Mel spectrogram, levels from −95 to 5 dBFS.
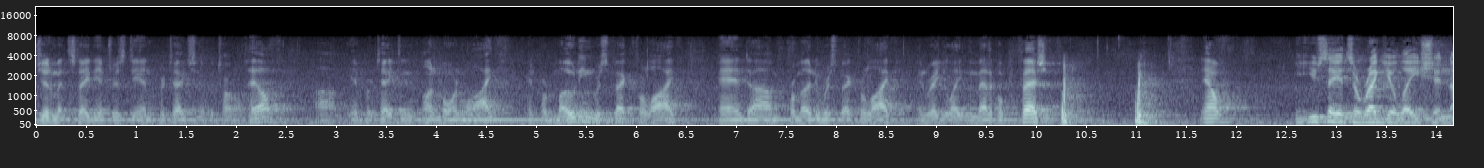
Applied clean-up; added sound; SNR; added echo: none; Walk, footsteps; -1 dB; none.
